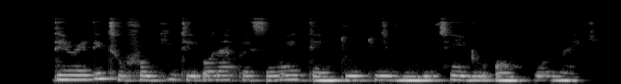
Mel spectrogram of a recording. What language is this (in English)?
Nigerian Pidgin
